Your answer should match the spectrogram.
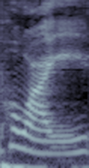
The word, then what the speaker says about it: Hawaii: People would just say Hawaii, but now people say Hawaii. Hawaii. W's are often like pronounced like a V.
